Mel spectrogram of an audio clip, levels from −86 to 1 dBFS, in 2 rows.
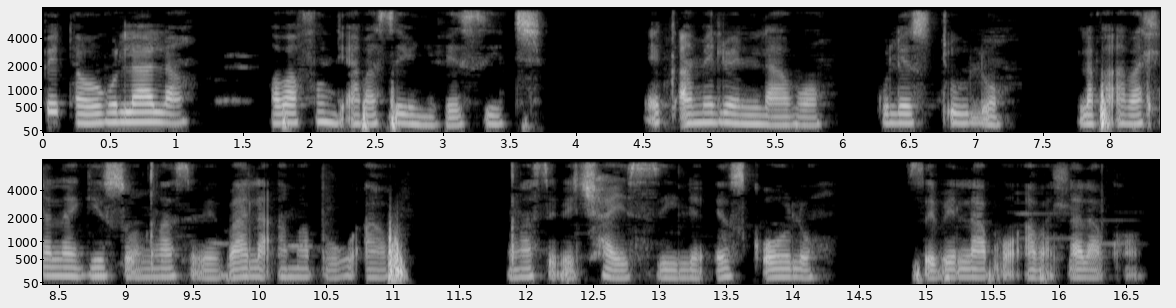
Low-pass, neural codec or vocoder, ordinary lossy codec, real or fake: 7.2 kHz; none; MP3, 48 kbps; real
